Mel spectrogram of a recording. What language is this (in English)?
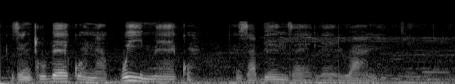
Xhosa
